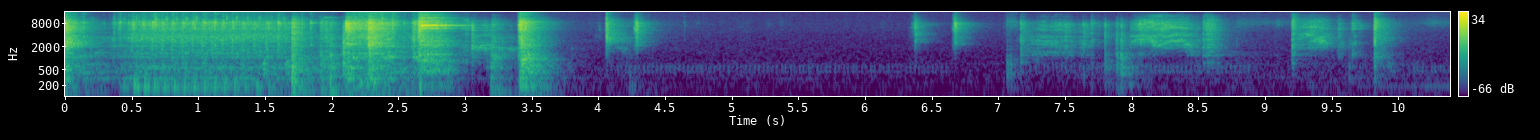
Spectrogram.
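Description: A sewing machine runs a safety seam on a fabric bag in a fast rattling burst of stitching, then stops, followed by scattered faint clicks and rustles of handling fabric.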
